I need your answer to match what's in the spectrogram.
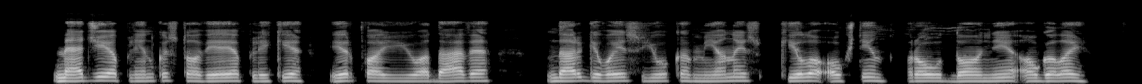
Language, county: Lithuanian, Vilnius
